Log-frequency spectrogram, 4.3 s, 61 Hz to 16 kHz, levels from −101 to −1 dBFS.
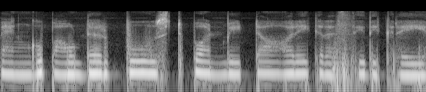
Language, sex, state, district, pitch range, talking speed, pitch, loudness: Hindi, female, Chhattisgarh, Bilaspur, 180-190 Hz, 140 wpm, 185 Hz, -23 LUFS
